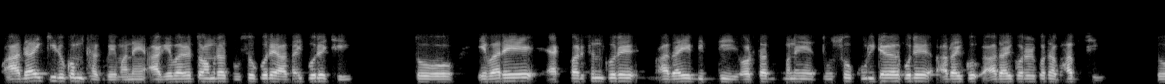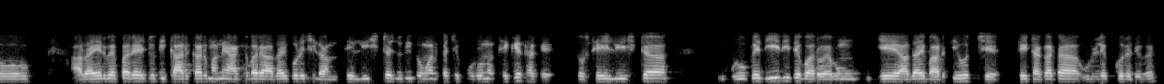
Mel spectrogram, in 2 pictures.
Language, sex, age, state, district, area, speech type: Bengali, male, 45-60, West Bengal, Purulia, urban, conversation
